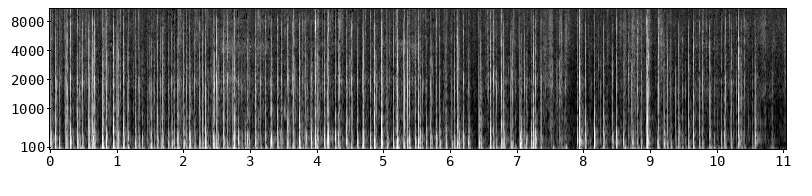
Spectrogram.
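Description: Fingers tap rapidly on a small snus container, producing a dense, continuous stream of short, dry clicks. The taps are low and muffled with almost no high end, each dying away almost instantly, and they thin out slightly toward the end.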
